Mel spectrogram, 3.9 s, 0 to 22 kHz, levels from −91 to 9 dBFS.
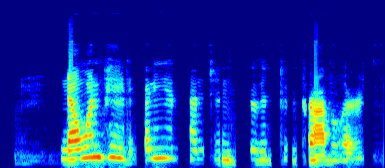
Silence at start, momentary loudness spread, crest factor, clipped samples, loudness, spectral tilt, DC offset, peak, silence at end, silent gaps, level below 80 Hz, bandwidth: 0.6 s; 21 LU; 18 dB; under 0.1%; -17 LUFS; -7.5 dB/octave; under 0.1%; 0 dBFS; 0.25 s; 1.36-1.44 s, 1.78-1.89 s, 2.05-2.09 s, 2.36-2.49 s, 2.72-2.78 s, 2.97-3.01 s; -66 dBFS; 6.2 kHz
